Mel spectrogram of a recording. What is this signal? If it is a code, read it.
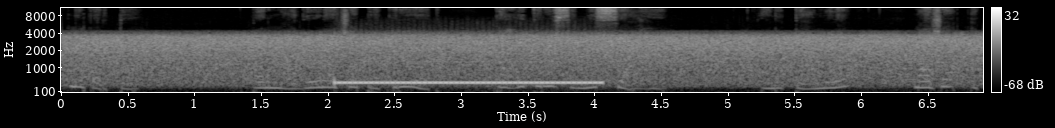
Telephone call progress tone (as in Australia), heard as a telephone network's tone, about 430 Hz, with phone line noise and speech in Marathi. Dial tone.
